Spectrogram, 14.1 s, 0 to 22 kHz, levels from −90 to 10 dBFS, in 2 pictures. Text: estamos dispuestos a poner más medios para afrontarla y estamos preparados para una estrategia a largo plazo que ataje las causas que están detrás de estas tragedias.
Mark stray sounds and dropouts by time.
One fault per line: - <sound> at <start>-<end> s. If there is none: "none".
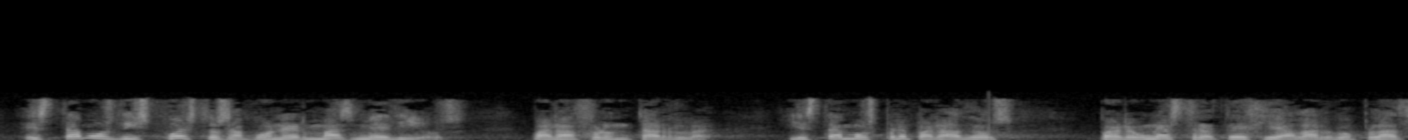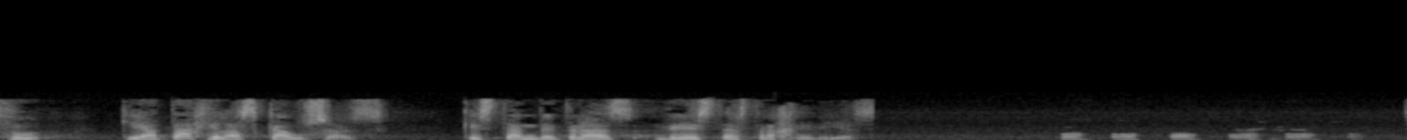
- laugh at 12.3-13.9 s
